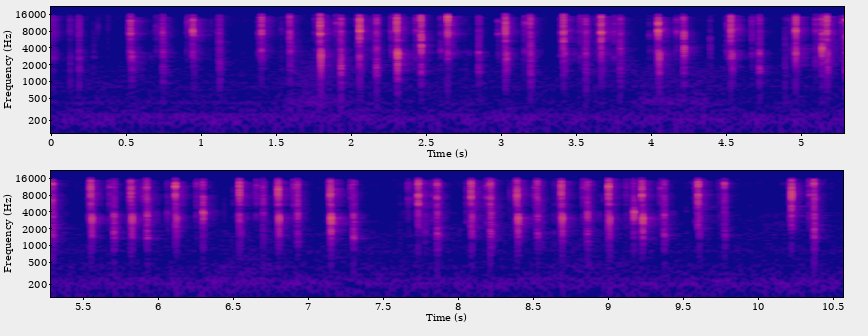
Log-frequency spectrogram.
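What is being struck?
Plastic mechanical keyboard switch tester.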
